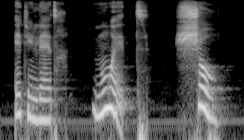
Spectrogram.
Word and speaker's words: chaud: Chaud. Le D ne sera pas prononcé. Elle boit du chocolat chaud.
